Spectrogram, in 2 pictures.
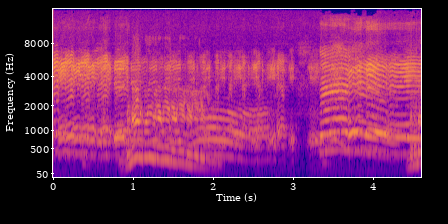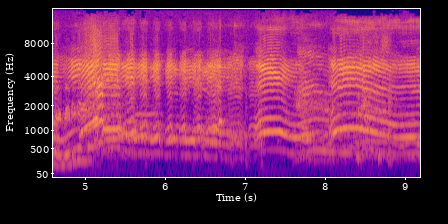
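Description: Several babies laugh and squeal loudly close by.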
